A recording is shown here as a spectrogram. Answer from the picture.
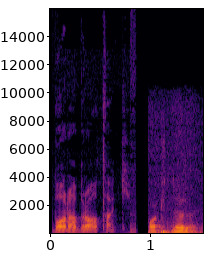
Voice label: fine, swedish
